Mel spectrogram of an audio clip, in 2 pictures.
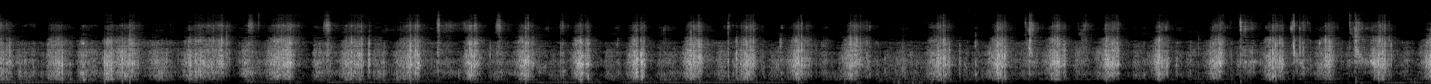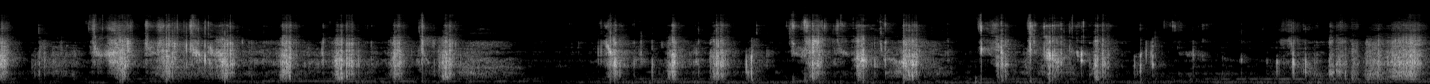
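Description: Ice chunks coated in matcha powder being crunched and chewed up close, a rapid run of sharp crunches about three or four a second. The crunching stops briefly a little past the middle, then resumes.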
